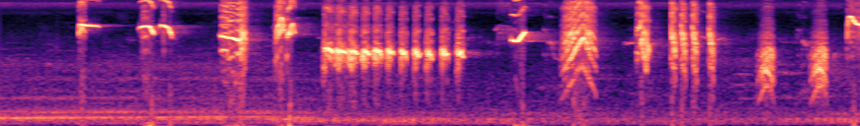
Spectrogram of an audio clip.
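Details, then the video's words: Oriental magpie-robin singing to excite rival magpie-robins: scattered sharp chips, a rapid stuttering run of repeated notes, a short upward whistle and harsh burry bursts, with a low background hum. "Burung Kacer Gacor Ngobra,PANCINGAN Efektif menaikkan emosi kacer"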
